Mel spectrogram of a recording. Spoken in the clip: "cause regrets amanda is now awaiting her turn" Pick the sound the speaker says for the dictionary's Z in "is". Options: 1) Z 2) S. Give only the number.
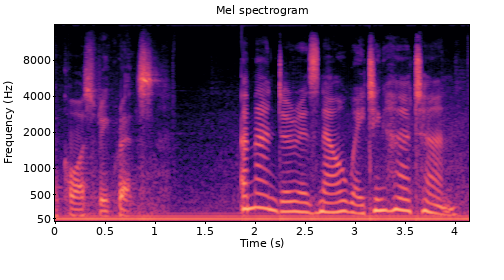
1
